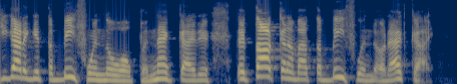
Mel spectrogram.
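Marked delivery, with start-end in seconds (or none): 0.0-1.5 put-on genuine local Chicago accent. Retelling what the guy who brings in the vegetables says, in Chi Chi's Chicago accent. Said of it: "He's got a real Chicago accent".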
